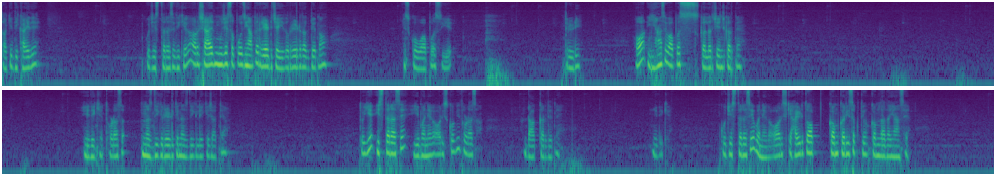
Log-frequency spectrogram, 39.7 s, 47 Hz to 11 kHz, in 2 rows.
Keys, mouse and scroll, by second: 6.2-6.7 scroll down 1, 7.2 scroll up 1.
